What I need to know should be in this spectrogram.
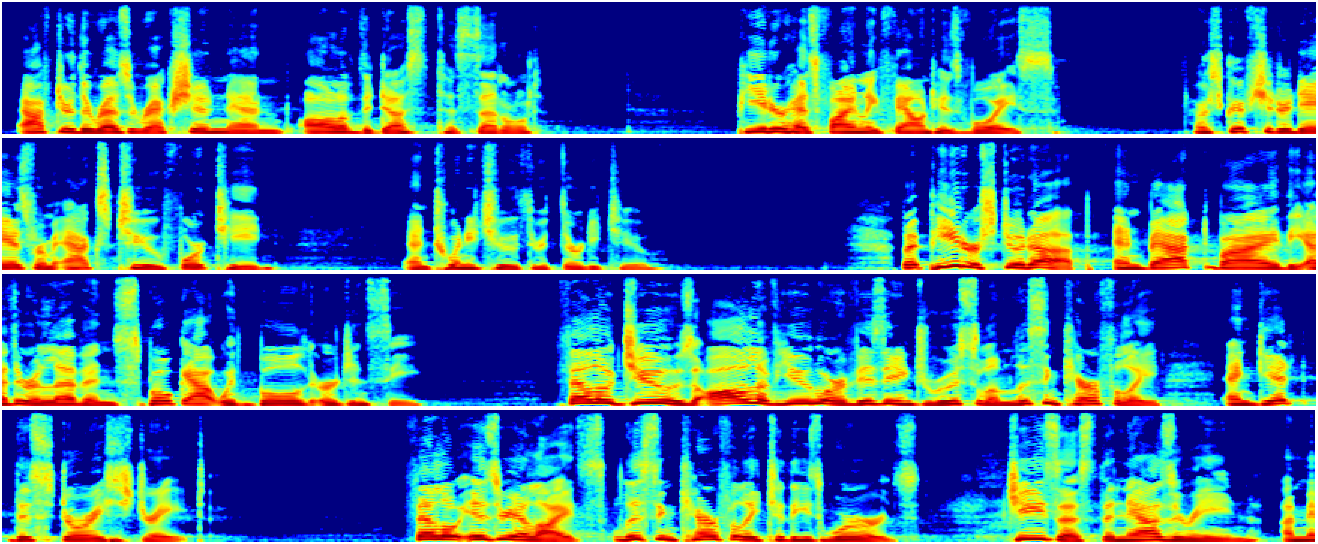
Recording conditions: large echoing room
